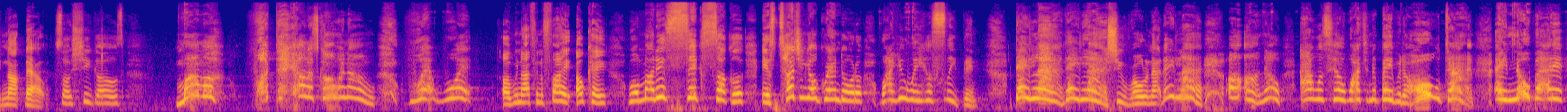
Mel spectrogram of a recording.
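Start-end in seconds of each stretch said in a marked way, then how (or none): 2.2-12.2 angry confrontation. Retold or imitated. Sister confronts sleeping mother. 12.7-19.5 shouted denial. Retold or imitated. Mother loudly denies.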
